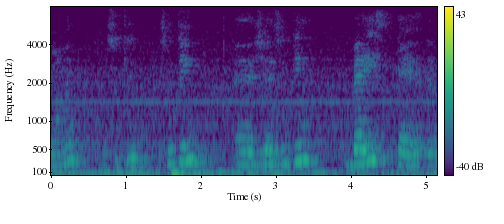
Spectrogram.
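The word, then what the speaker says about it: Soutine: Ponemos este ejemplo del que no tengo poema, pero este bodegón de Shea Sutin, ¿cómo se pronuncia, Mame? Sutin, Shea Sutin, veis que es un bodegón expresionista,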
